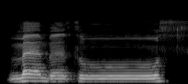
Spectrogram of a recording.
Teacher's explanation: Tha ini kuncinya ujung lidah bertemu dengan gigi seri atas atau digigit. Mabthus. Langsung thu-nya dhammahnya digigit.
